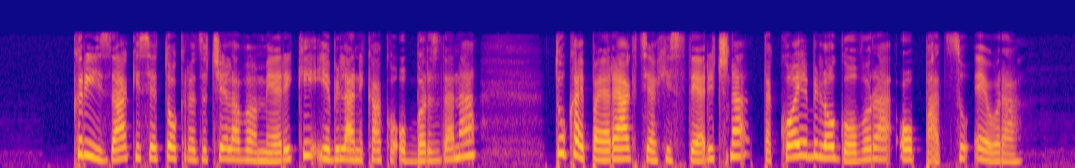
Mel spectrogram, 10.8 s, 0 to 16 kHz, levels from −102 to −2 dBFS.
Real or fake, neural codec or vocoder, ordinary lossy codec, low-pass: real; none; none; 7.2 kHz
